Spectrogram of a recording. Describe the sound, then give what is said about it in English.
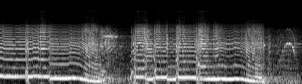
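A guitar solo played through octave and fuzz effects, with thick distorted sustained notes that bend and slide downward in pitch, loud and alone with no voices. “He's using like mixolydians and things in there. He's got the octave on, he's got the fuzz. And it made it sound kind of otherworldly”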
